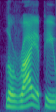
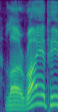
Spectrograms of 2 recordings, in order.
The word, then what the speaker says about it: Liriope: Liriope, which is kind of a weird pronunciation for that word. We know, but that's how they say it.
